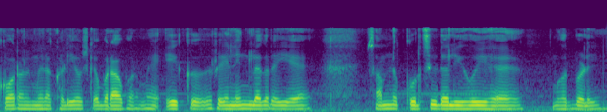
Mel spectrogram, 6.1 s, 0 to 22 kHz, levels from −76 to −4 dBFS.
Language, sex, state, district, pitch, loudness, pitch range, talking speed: Hindi, male, Delhi, New Delhi, 125 Hz, -16 LUFS, 125-130 Hz, 150 wpm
